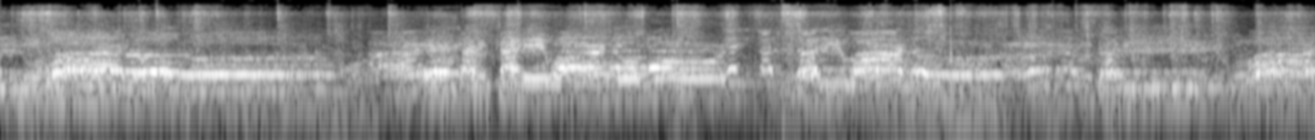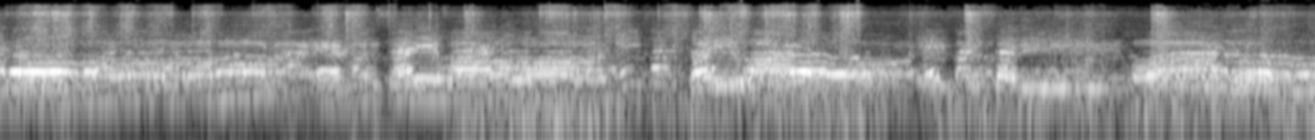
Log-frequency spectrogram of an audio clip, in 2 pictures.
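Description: A group of men and women sing together outdoors.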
